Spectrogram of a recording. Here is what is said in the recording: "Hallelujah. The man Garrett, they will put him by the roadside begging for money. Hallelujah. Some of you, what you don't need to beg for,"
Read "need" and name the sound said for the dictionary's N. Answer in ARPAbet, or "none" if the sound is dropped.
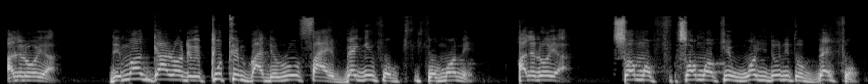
N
